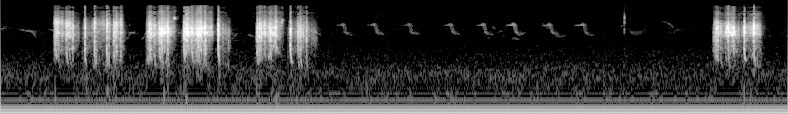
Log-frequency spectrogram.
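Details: Harsh, rattling wheatear notes come in several quick bursts, then stop while a distant bird gives a steady series of thin high ticks, before one more raspy burst ends the passage.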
